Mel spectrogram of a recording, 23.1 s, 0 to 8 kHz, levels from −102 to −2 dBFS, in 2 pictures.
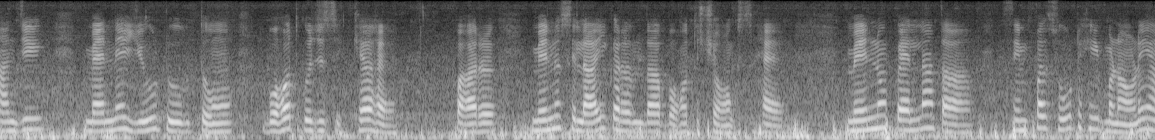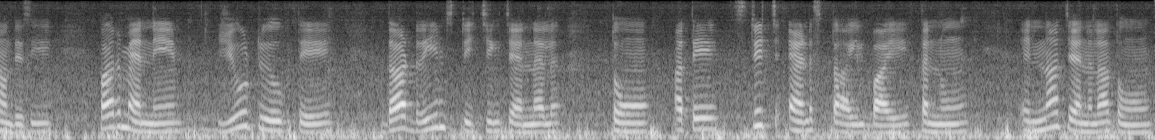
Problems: none marked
